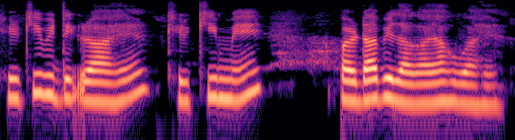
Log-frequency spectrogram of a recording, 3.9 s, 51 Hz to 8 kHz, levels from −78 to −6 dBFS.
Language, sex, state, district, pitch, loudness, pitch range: Hindi, female, Arunachal Pradesh, Papum Pare, 225 Hz, -18 LUFS, 205-265 Hz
